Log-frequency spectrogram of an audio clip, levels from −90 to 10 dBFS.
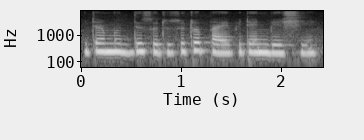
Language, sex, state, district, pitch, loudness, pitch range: Bengali, female, Assam, Hailakandi, 230 Hz, -13 LUFS, 220-245 Hz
